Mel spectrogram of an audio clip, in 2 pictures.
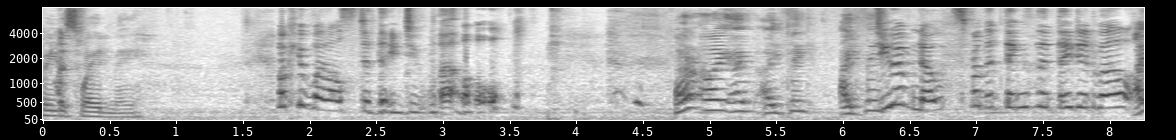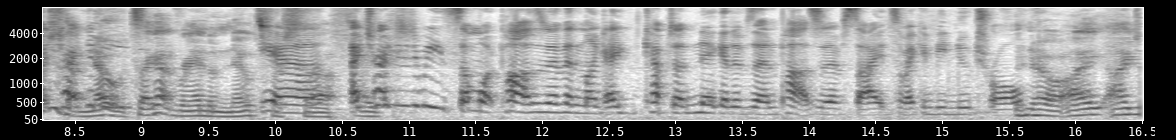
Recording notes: Just ignore the weird background bongo noise. Sound like they're in a tin can.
